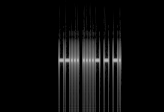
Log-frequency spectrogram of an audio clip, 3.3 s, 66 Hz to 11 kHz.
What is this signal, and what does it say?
Morse code, heard as a keyed tone, about 38 wpm, 700 Hz. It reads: 74TN
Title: Common Cut Numbers - 4-Digit 40wpm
